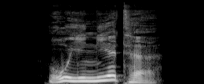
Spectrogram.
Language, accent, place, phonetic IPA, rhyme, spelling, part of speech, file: German, Germany, Berlin, [ʁuiˈniːɐ̯tə], -iːɐ̯tə, ruinierte, verb / adjective, De-ruinierte.ogg
- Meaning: inflection of ruinieren: 1. first/third-person singular preterite 2. first/third-person singular subjunctive II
